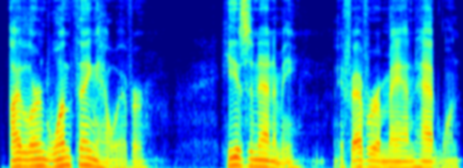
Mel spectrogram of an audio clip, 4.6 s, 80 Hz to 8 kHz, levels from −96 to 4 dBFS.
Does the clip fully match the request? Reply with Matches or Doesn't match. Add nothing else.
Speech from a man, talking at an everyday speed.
Matches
